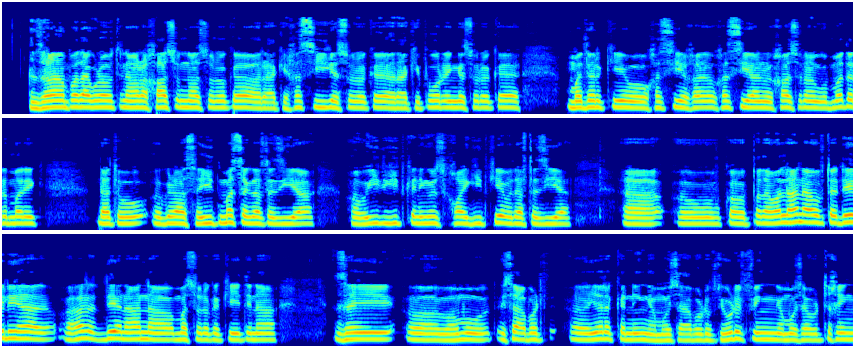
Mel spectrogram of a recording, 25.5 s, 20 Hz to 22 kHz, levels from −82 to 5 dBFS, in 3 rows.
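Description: Throughout the speech there is plainly audible AAC compression damage, most likely from AAC-LC at a low bitrate, with the texture pointing to around 32 kbps. Nothing reaches above 13.5 kHz, so the highest frequencies are missing and the sound is dull. With too few bits to cover the spectrum, detail is dropped or roughly approximated, and sibilants and sustained sounds take on a smeared, warbling, fizzy quality.

Pre-echo appears just before "پورنگ اسرکہ", first at 4.07 s, spreading about 13 ms, then again from 4.20 to 4.22 s, spreading about 23 ms. In each case a sharp onset lands late within a coding block. The quantisation noise, sized for the loud attack, is spread across the whole block, including the quiet stretch ahead of it. A brief hiss leads into each onset, and the attacks sound softened and smeared.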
